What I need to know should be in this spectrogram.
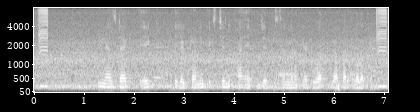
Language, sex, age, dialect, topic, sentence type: Marathi, male, 25-30, Varhadi, banking, statement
